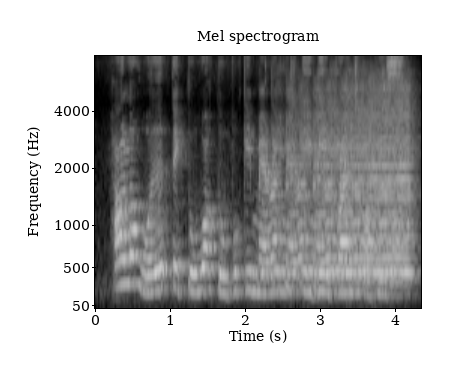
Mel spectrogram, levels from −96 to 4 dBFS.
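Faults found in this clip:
Feedback howl, 2.14 s to end of clip. Sustained tone around 400 Hz swelling over the speech until it's about as loud as the talker, pulsing roughly every 0.4 s. Probable component: two call endpoints sharing one room, each mic picking up the other's loudspeaker. Loop gain above unity, so each pass round the mic-speaker-mic path returns louder, narrowing to the loop's favoured frequency; the pulse rate tracks the loop delay. Persists until the loop is broken, e.g. by muting one device.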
